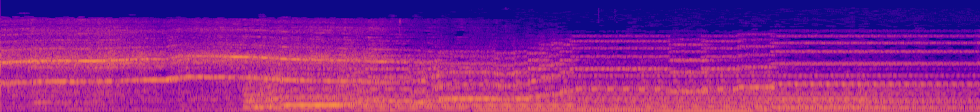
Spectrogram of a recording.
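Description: A fire engine drives by, its wailing siren rising and holding over a heavy, steady engine rumble, loud and continuous the whole time, with no voices.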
